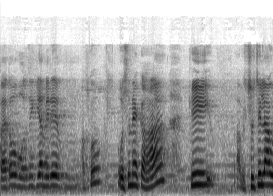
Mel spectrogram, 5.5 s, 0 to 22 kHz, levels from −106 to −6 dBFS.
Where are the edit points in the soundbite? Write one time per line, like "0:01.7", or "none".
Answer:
0:01.7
